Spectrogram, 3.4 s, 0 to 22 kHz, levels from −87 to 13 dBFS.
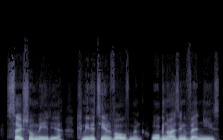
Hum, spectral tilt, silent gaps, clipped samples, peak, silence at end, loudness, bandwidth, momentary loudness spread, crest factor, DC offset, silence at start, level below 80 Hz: none; -7 dB/octave; none; under 0.1%; -6 dBFS; 0.1 s; -22 LUFS; 13 kHz; 8 LU; 16 dB; under 0.1%; 0.1 s; -66 dBFS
